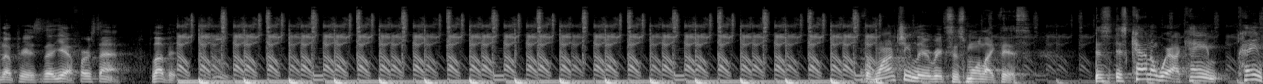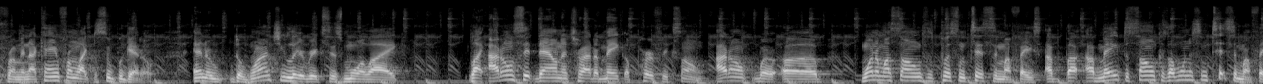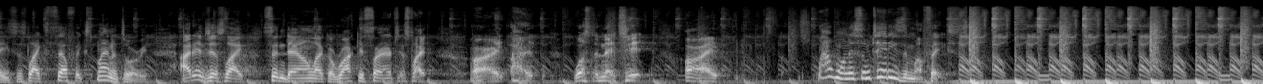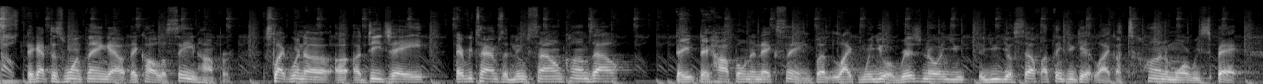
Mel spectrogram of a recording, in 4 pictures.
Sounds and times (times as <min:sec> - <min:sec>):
Speech: 0:00.0 - 0:02.4, 0:08.6 - 0:10.4, 0:11.0 - 0:16.7, 0:17.4 - 0:32.6, 0:33.4 - 0:34.9, 0:38.2 - 0:44.1, 0:44.7 - 0:50.4.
